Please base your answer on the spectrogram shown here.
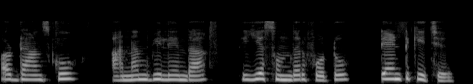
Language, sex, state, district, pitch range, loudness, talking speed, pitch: Garhwali, female, Uttarakhand, Tehri Garhwal, 210-240 Hz, -27 LUFS, 150 wpm, 225 Hz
